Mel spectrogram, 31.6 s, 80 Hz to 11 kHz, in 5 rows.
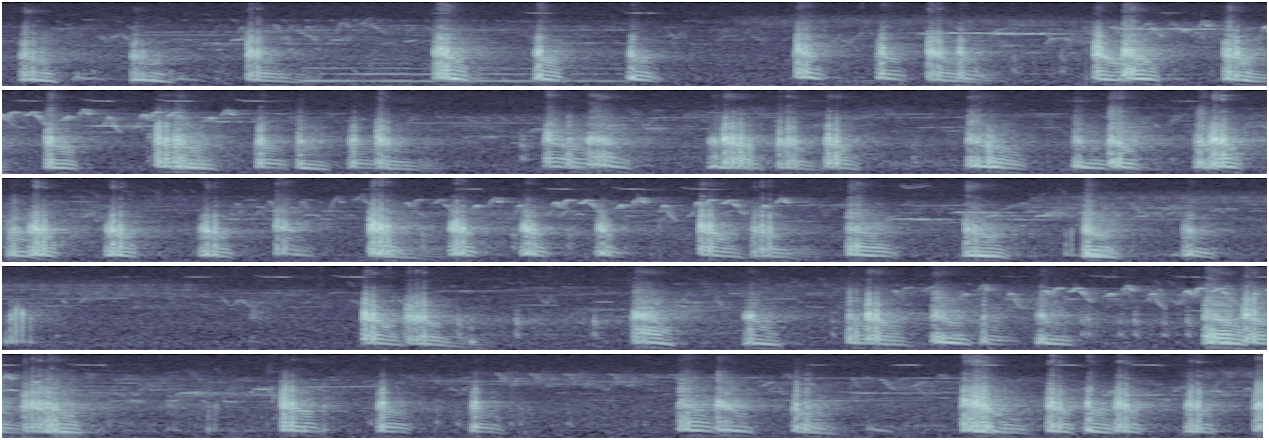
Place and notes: Green Frogs, Ellen Brown Lake Road
Green Frogs and various bird species call and sing before a summer sunrise. Ellen Brown Lake Road, Pictou County Nova Scotia.
World Listening Day
NS, Canada, 18 July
